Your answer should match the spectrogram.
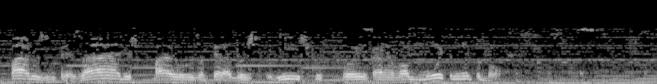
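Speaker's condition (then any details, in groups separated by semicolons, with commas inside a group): No condition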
